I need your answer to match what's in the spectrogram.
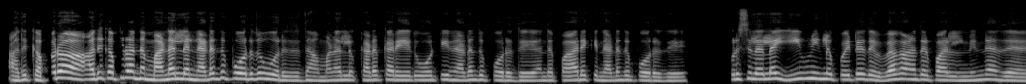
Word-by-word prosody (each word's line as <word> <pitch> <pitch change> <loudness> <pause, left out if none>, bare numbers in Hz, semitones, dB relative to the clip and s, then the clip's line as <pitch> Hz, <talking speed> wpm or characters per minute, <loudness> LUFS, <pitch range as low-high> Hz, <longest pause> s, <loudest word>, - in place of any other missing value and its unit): அதுக்கப்புறம் 215 +9 +4 0.2
அதுக்கப்புறம் 285 +4 +2
அந்த 265 - +3
மணல்ல 245 +4 +5
நடந்து 250 +7 +1
போறதும் 260 -1 +2
ஒரு 205 -3 -1
இதுதான், 185 0 -4
மணல்ல 200 +2 -2
கடற்கரை 205 0 -1
அது 200 - -6
ஒட்டி 205 +2 -4
நடந்து 210 +3 -3
போறது, 180 -2 -3
அந்த 185 0 -5
பாறைக்கு 205 +2 -2
நடந்து 195 +3 -3
போறது, 170 -2 -3 0.5
ஒரு 235 - -1
சிலர்லாம் 260 0 +2
ஈவினிங்கில 265 -1 +1
போய்ட்டு 220 +3 -1
அந்த 220 - -1
விவேகானந்தர் 225 0 0
பாறையில 190 -2 -2
நின்னு 215 +3 -2
அந்த 185 -1 -2
210 Hz, 160 wpm, -22 LUFS, 195-250 Hz, 0.5 s, மணல்ல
